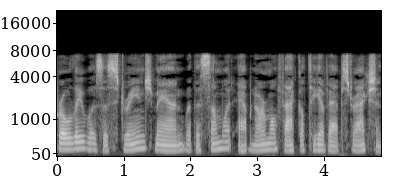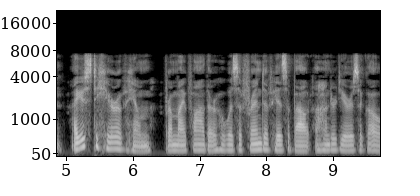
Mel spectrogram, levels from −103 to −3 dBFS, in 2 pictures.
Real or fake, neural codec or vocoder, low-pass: real; none; 7.2 kHz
